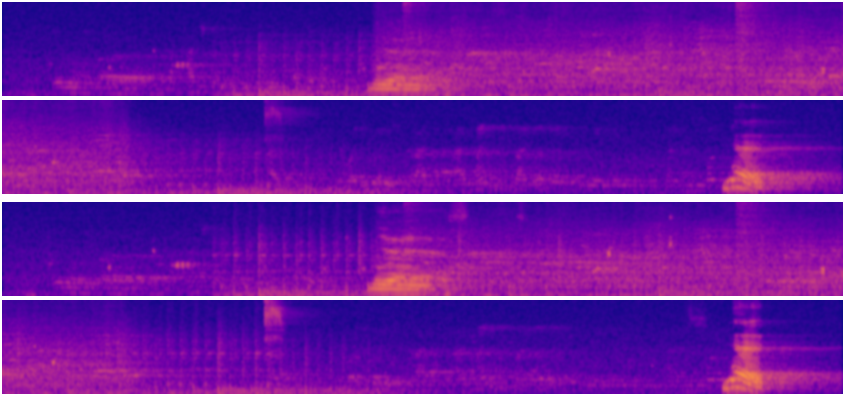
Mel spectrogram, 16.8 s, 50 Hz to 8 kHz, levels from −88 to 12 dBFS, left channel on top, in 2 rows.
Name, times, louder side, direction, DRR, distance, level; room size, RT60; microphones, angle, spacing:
voice 1, 0.5-3.2 3.7-6.5 7.1-8.7 11.0-11.2 11.7-15.8, left 1 dB, 70° left, -3 dB, 3.8 m, -53 dB
sound 1, 2.1-12.3, right 2 dB, 85° right, 0.7 m, -48 dB
sound 2, 3.7-9.7, left 1 dB, 40° left, 1.3 m, -41 dB
voice 2, 3.7-4.5 11.0-11.2 15.6-16.0, right 6 dB, 60° right, 16 dB, 0.4 m, -24 dB
16.5 x 9.0 x 9.1 m, 2.6 s
head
